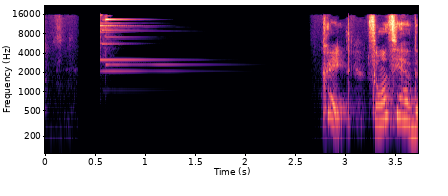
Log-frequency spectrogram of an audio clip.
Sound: chiming

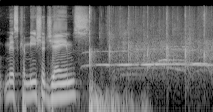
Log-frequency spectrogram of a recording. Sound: cheering

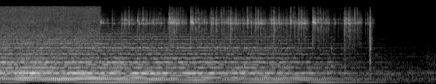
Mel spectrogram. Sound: rattling

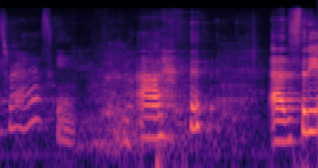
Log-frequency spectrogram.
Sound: audience laughing

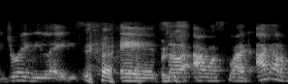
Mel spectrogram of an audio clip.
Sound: host laughs

